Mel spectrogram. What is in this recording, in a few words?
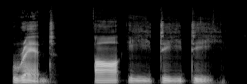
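"redd", English, British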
